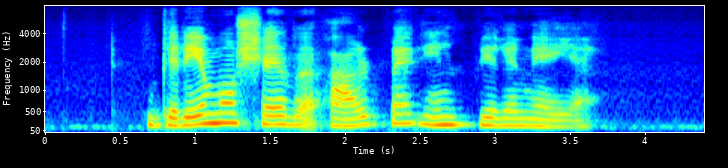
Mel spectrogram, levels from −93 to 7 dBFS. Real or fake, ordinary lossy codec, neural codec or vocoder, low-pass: fake; none; codec, 16 kHz, 1 kbps, FunCodec, trained on Chinese and English, 50 frames a second; none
